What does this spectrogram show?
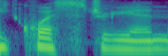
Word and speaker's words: equestrian: manager same thing manager equestrian you can say uh or e or even e equestrian that's very perfect but it's not stress so it's more likely it will be e or uh equestrian equestrian oh I didn't put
